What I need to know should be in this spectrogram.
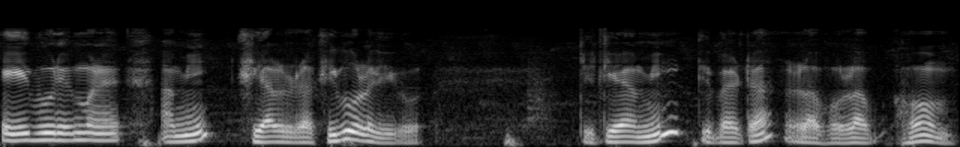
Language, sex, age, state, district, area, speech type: Assamese, male, 60+, Assam, Golaghat, rural, spontaneous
